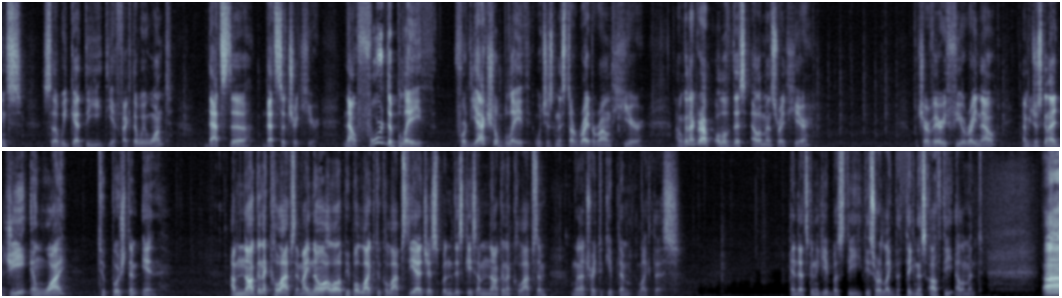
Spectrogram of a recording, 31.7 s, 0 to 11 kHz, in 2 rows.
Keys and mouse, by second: 0.5 middle click, 1.5 shift+middle click, 2.3 middle click, 3.3 shift+middle click, 3.9 middle click, 5.0 middle click, 5.7 shift+middle click, 7.2 middle click, 7.9 click, 8.8 2, 9.7 click, 10.1 shift+middle click, 10.6 shift+middle click, 11.0 shift+middle click, 11.5 shift+click, 11.9 shift+middle click, 12.3 shift+middle click, 12.5 shift+middle click, 13.0 shift+middle click, 13.4 shift+middle click, 14.0 middle click, 14.7 shift+middle click, 15.5 g, 15.9 y, 18.7 click, 19.0 middle click, 19.6 shift+middle click, 20.1 shift+middle click, 20.6 middle click, 20.9 shift+middle click, 21.5 shift+middle click, 21.9 shift+middle click, 22.3 shift+middle click, 22.7 shift+middle click, 23.2 shift+middle click, 23.5 middle click, 24.3 middle click, 24.9 Tab, 25.6 middle drag, 26.4-26.8 middle drag, 27.4 middle click, 27.8-28.2 shift+middle drag, 29.8 middle drag.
